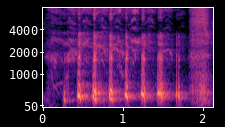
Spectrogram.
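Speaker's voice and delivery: airy laugh; high breathy laugh. Real, not acted. Teacher laughing at her own mock scolding, airy. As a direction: laugh at the absurdity.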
